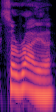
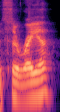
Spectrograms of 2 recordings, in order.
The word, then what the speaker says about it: Saraya: Not Soraya, Mariah. You mean Saraya?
